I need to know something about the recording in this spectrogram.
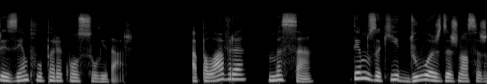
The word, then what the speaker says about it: maçã: Primeiro, o C com cedilha. Já sabemos, este transforma um som K num som suave de S. Depois o til no A final. E o que é que isso faz? Nasaliza essa vogal. Juntando as duas peças, temos maçã.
